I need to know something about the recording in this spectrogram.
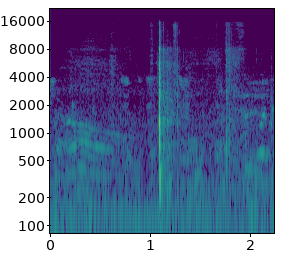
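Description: A baseball pops into a catcher's mitt with a sharp smack.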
